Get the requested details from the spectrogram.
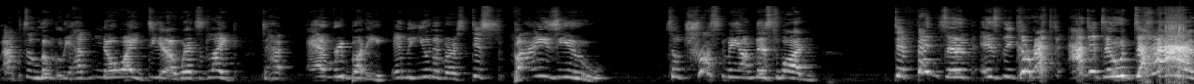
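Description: At a moderate pace, a put-on character voice comes through. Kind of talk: comic-book fan dub acting. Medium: fan dub. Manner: defensive, agitated, shouting.

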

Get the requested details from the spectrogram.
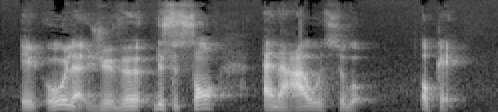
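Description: Against a quiet background, a man with an Egyptian accent talks at a fairly quick pace with lively intonation. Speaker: French teacher. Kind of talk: lecture. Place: studio. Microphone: lapel.

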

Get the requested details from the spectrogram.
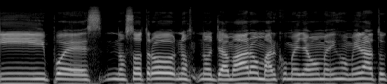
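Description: A woman with a Puerto Rican accent speaks at a high pitch in a monotone, flat intonation, with a dry sound and no echo. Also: quiet background. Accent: sounds Puerto Rican. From US Northeast (Connecticut), Ecuadorian family. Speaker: rapper; podcast guest. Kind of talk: interview. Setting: studio. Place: home room. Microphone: studio mic.

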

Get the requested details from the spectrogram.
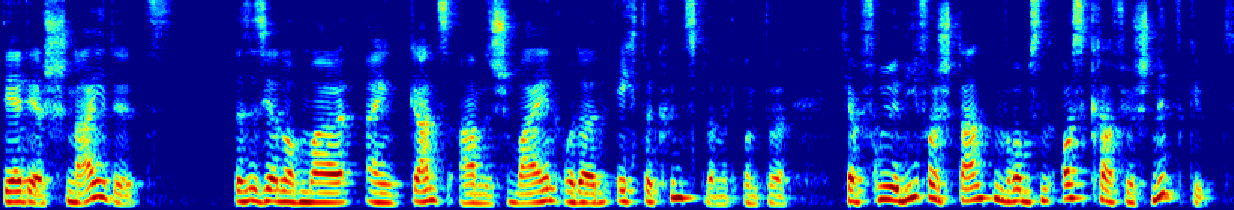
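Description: A man speaks at a moderate pace with a fairly high pitch and ordinary pitch variation. His tone is dark and mellow, and somewhat breathy. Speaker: podcast host. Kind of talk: interview conversation. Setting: Skype video call. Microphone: laptop fan noise, imperfect sound.

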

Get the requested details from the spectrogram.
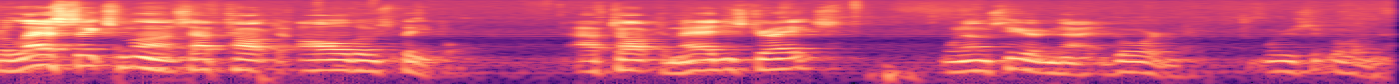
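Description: Talking at a very fast pace with a South Carolina accent, a man's fairly high voice shows ordinary pitch variation amid audible room echo and noticeable background noise. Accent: US Southern (South Carolina). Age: 70s. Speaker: citizen addressing county council. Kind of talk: public comment speech. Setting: county council meeting.

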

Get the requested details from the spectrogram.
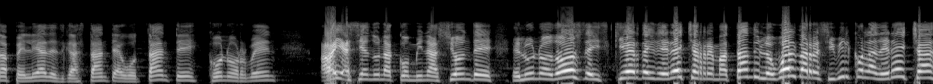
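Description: A man with an extremely high pitch uses a raised, projected voice with a bright, sharp tone, very wide pitch swings and a moderate pace over a quiet background. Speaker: boxing commentator. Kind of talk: live boxing commentary, blow-by-blow narration of a fight. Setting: home-style stream narrating a fight broadcast. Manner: informal and chatty, speaking directly to viewers. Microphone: studio mic.

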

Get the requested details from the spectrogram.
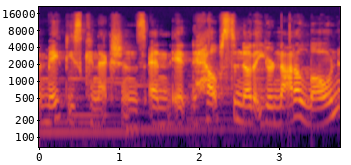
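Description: Someone speaks at a fairly slow pace while music plays in the background. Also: woman. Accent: American. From Pakistan-born, long-time resident of the United States. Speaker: parent of a transgender teenager, speaking as an ally testimonial. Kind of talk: personal testimonial to camera.

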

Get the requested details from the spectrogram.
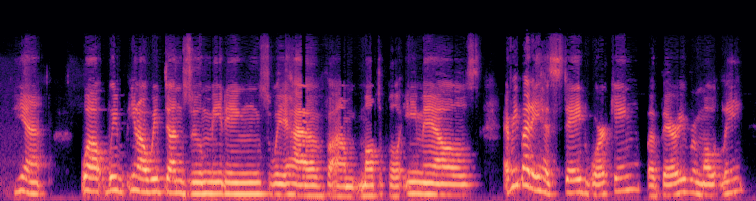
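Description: A woman talks at a moderate pace, her pitch medium with ordinary pitch variation. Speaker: real estate broker. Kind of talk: interview. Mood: friendly, upbeat. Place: office. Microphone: video call.

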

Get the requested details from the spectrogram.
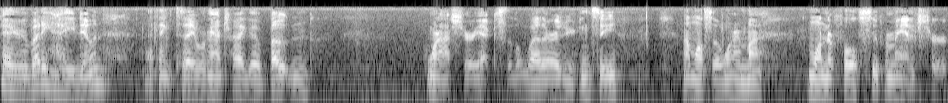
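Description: A man with an American accent and a medium pitch talks at a very fast pace yet with long, frequent pauses, showing ordinary pitch variation over noticeable background noise. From Florida. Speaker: vlogger. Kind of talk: casual vlog. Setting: outdoors, handheld camera.

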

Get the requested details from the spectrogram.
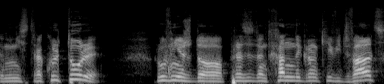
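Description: A man's high, bright, sharp voice at a fairly quick pace with ordinary pitch variation, dry with no echo over a quiet background. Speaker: youth organization press spokesman. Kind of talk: press conference statement. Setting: press conference. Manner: formal, emphatic. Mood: firm, defiant. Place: meeting room. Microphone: podium.

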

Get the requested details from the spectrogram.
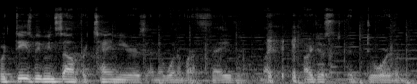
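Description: A man's fairly low voice at a fairly quick pace, with fairly even intonation over faint music in the background. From Ireland. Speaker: vegan food vlogger. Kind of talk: casual talk to camera. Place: cafe. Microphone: phone near.

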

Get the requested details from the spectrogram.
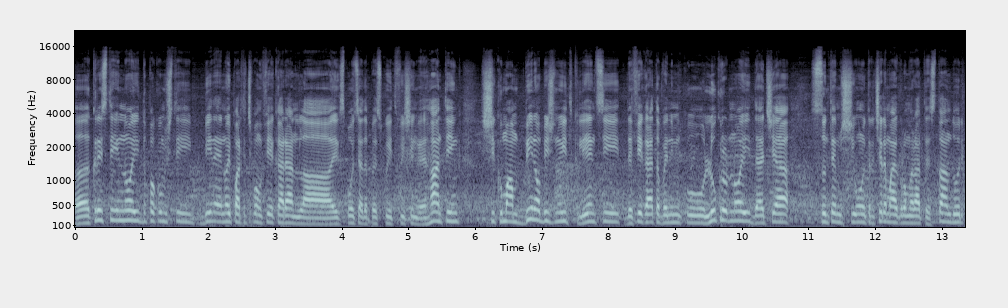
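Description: Noticeable background noise sits beneath a man talking at a moderate pace with fairly even intonation, the sound dry with no echo. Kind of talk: interview answer. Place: hall. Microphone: handheld.

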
